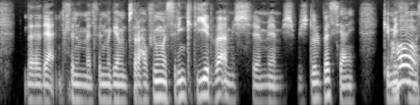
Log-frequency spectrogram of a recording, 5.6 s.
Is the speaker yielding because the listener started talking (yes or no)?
yes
